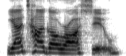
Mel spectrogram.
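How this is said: It is said with an American English accent. "Like American"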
